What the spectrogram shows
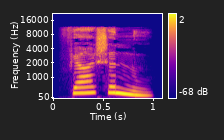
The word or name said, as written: ಫ್ಯಾಷನ್ನು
